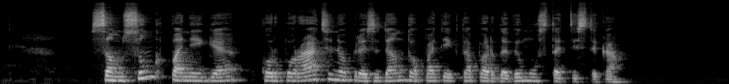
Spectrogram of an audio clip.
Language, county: Lithuanian, Klaipėda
